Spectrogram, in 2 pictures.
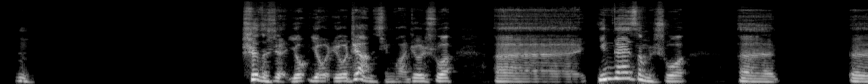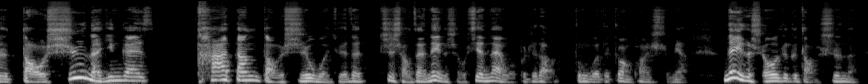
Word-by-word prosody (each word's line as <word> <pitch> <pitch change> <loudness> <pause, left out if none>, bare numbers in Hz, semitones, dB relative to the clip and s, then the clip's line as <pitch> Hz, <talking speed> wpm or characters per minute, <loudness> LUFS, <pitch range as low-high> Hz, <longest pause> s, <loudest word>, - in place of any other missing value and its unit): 嗯。 150 -8 -6 2.1
是 230 - +9
的， 160 - +1
是， 155 +2 -1
有 150 +2 +2
有 160 -2 0
有 155 +1 +3
这 235 - +3
样 245 - +4
的 135 - -9
情 125 0 -9
况， 125 -1 -10
就 150 - 0
是 150 - +1
说， 155 +2 +2 0.4
呃， 135 -2 -3 0.6
应 225 +3 +8
该 280 +1 +5
这 230 -2 +4
么 155 -7 +1
说， 140 +2 -2 0.5
呃， 130 -3 -2 0.7
呃， 135 -4 -1
导 120 -1 +1
师 250 - 0
呢， 215 - +5
应 175 +6 0
该 180 -2 0 0.6
他 200 +1 +3
当 195 -2 +2
导 115 -8 -3
师， 140 +7 -1
我 125 -6 -3
觉 110 +2 -11
得 130 -2 -6
至 185 - -6
少 120 -8 -7
在 135 - -3
那 180 +6 +1
个 135 - -7
时 110 - -15
候 105 - -19
现 160 +4 -1
在 155 -3 -1
我 105 -4 -15
不 120 - -18
知 125 +2 -11
道 130 -1 -11
中 135 0 -7
国 125 -1 -7
的 125 - -15
状 145 0 -8
况 125 0 -14
是 - - -13
什 - - -25
么 115 - -17
样， 115 - -16 0.3
那 260 +3 +7
个 175 - +1
时 135 -1 -4
候 155 +2 +4
这 150 0 -4
个 140 0 -9
导 110 -4 -13
师 135 +7 -8
呢， 125 -4 -10
140 Hz, 230 characters per minute, -21 LUFS, 125-165 Hz, 2.1 s, 是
